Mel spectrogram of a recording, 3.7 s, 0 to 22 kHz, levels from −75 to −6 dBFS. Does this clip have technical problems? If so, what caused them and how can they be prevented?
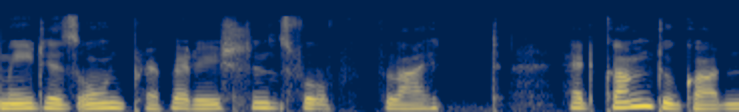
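Yes. Repeated stalls (stutter) run from 1.17 to 1.90 s. Packets arrived late, so the jitter buffer emptied five times. The receiver stretched the last sound across about 310 ms, with the longest gap lasting 140 ms. The speech drags but loses nothing. A larger adaptive jitter buffer and a steadier network path would prevent this.

A call audio freeze follows from 2.22 to 2.47 s. The last sound continues for 230 ms, and then the speech resumes where it stopped. The likely cause is packets being held up in transit, which left the buffer empty. Prioritising call traffic and reducing congestion on the link would prevent it.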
